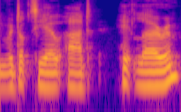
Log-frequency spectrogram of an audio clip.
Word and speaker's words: reductio ad Hitlerum: Well, let's hear Tom using the reductio ad Hitlerum.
